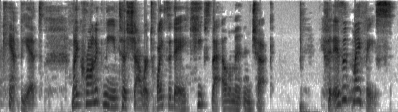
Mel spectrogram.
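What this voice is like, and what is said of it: Californian accent with a lisp. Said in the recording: “this lisp and Californian accent”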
